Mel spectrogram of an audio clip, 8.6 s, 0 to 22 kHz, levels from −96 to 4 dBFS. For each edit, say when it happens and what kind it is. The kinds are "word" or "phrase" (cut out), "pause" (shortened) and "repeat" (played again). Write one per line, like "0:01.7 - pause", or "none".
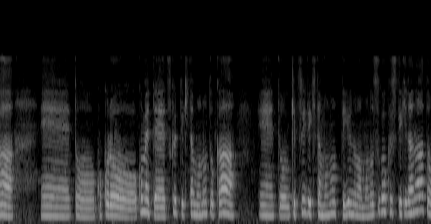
none

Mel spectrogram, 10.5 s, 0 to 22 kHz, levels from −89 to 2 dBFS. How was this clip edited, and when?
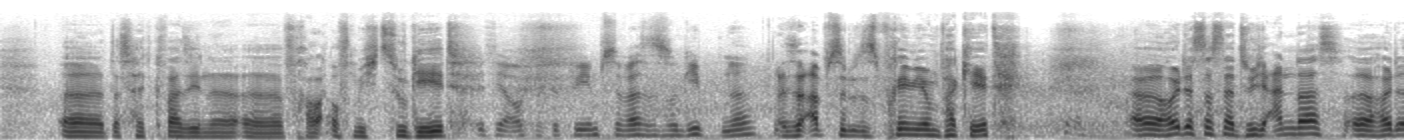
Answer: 0:02.4 - word

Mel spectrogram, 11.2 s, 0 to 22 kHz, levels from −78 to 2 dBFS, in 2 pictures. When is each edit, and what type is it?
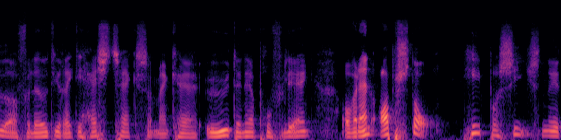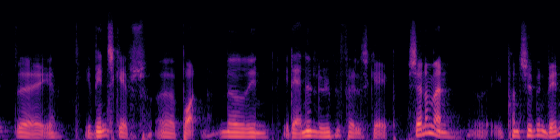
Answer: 0:08.4 - pause
0:09.6 - pause

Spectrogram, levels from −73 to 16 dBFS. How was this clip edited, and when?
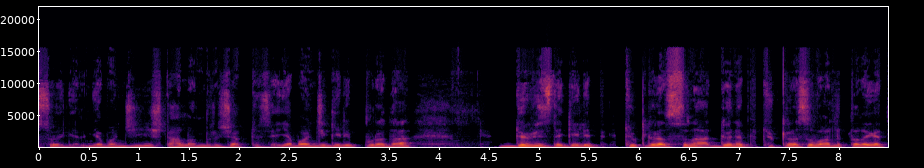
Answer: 0:05.8 - pause

